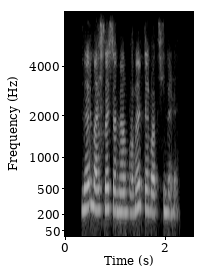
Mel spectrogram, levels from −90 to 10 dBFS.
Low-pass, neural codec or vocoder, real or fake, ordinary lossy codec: 7.2 kHz; codec, 44.1 kHz, 1.7 kbps, Pupu-Codec; fake; Opus, 16 kbps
